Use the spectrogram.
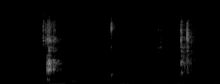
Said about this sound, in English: I'm going to take a sip of water.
